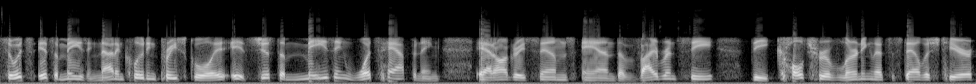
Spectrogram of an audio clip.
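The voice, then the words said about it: Excited, enthusiastic speaking voice. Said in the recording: “Hopefully you can hear the excitement in my voice. ... Every time I talk to you, I hear the excitement in your voice”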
